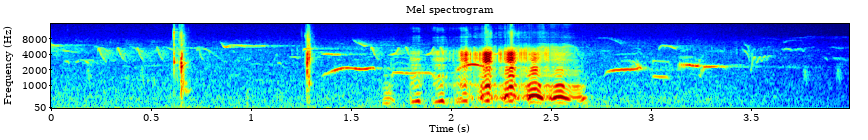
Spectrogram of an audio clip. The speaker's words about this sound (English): And that's Gracie, our goat.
